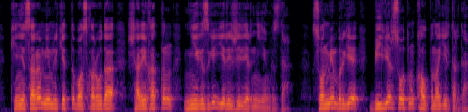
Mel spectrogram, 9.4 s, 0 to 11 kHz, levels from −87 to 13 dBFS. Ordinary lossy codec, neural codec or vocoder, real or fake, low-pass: none; none; real; none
